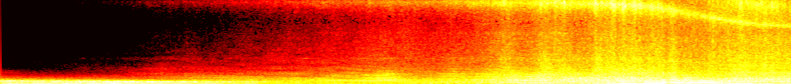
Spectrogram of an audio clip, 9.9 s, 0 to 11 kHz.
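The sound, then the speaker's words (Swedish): A propeller airplane's engine drones steadily, its low humming tones shifting in pitch as the roar swells again, as the plane lands on the ice at Akkastugan, a tourist cabin in Stora Sjöfjället National Park in Lapland, on 19 February 1951. No voices are heard. “Landar ett flygplan på isen vid Akkastugan.”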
